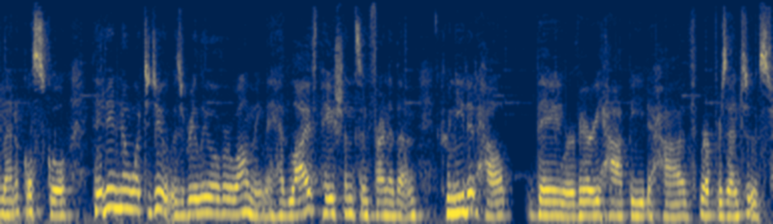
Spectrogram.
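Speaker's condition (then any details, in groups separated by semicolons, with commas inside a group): No condition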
